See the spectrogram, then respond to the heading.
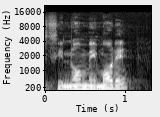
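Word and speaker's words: Sinnò me moro: Bueno, hemos escuchado anteriormente esta canción que antes pronuncié mal, es Si no me more, no en inglés como yo pensaba, sino en italiano, y es una obra pues compuesta por Janetti, Geruni y Rusticelli.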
